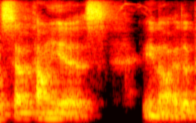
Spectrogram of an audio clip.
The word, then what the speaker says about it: Cepton: Consumer vehicles and actually I want to correct your pronunciation of septon C it's it's actually not Soo much of a correction just a uh explanation of what sep Tong is you know at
